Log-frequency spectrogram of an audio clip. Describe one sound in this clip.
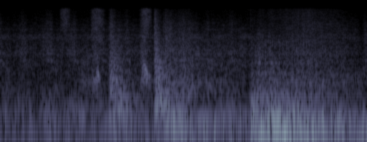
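A metal trap snaps shut with a loud clang.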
